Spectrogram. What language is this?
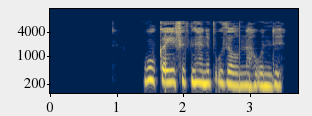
Bashkir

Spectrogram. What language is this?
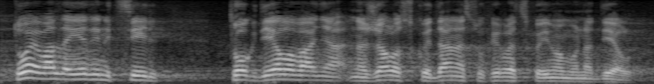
Croatian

